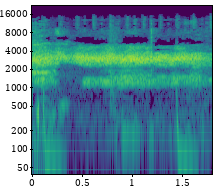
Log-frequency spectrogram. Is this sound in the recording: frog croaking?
yes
